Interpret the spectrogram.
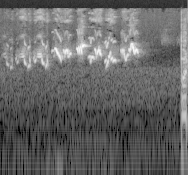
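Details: A Purple Finch sings a smooth, rich, brisk warble of quick high notes for about a second and a half, lacking the House Finch's buzzy note and ending with a brief sharp click.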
